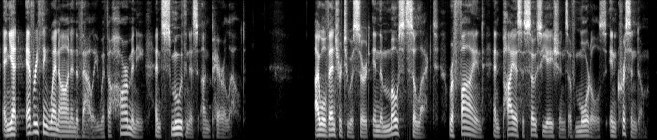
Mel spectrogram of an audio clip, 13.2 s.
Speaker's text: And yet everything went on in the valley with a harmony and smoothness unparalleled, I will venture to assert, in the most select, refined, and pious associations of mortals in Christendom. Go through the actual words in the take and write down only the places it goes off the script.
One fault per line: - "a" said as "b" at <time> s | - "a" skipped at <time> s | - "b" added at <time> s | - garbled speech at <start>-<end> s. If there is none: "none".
none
